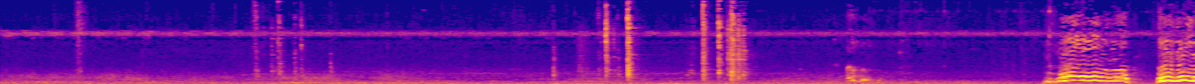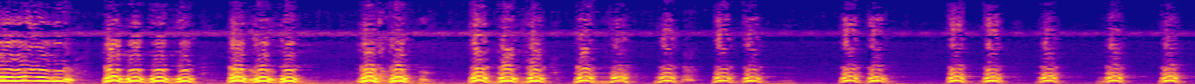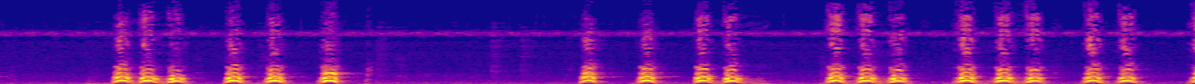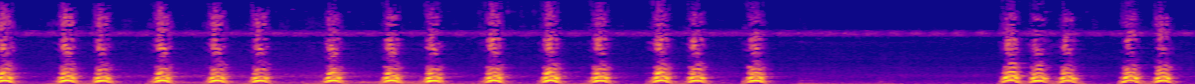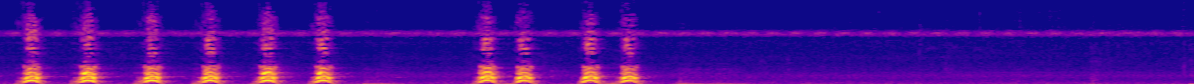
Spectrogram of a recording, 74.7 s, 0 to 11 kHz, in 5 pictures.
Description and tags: Dogs Barking through Fence on Summer Day (binaural)
My neighbor's dogs bark at anything outside the fence.
Recorded with a Zoom H1 with two Sony lavaliere microphones attached, tucked into home-made felt pouches as windscreens, which I suspended from my glasses frames.
binaural, Zoom, dogs, dog, barking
